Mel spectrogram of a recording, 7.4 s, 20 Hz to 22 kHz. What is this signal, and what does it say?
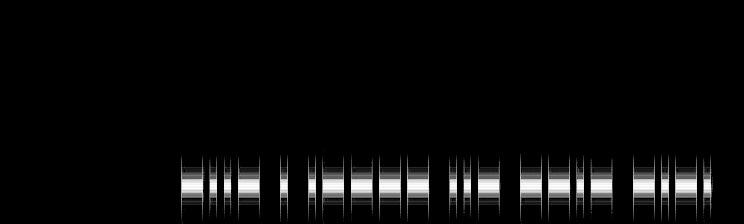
Morse code, heard as a keyed tone, about 17 wpm, 700 Hz. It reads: XE1UQC
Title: DXCC-100 Call Signs - 6 Characters - Repeated 3x - 17wpm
